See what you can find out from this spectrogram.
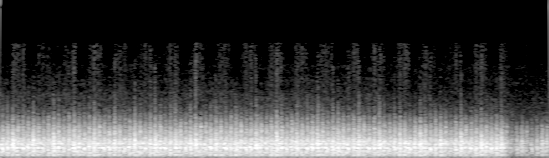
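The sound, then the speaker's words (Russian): A tractor engine idles in a steady, loud mechanical drone with a fast vibrating rattle, then drops abruptly in level shortly before the end. “Ну, поезжайте, а то трактор простаивает.”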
